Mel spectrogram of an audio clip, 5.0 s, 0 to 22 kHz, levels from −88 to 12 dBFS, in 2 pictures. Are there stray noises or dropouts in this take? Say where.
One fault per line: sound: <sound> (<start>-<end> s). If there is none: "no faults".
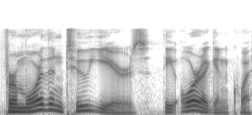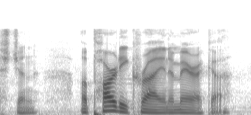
no faults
